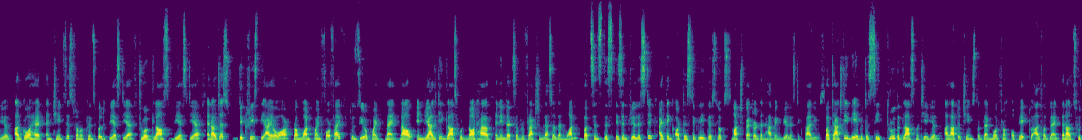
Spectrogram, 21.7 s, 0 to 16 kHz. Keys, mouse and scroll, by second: 0.2-0.9 scroll down 4, 1.3-4.1 drag, 4.4-7.9 drag, 16.4-17.9 scroll down 3, 19.4-21.2 drag.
